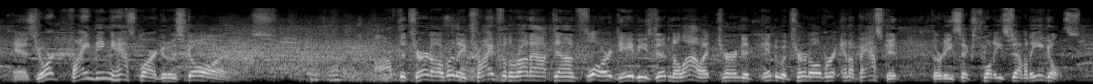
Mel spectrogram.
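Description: A man speaks in a raised, projected voice with a high pitch. Noticeable background noise is present. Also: ordinary pitch variation. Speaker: radio play-by-play announcer. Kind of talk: live sports commentary. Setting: radio broadcast from the arena. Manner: fast, rapid-fire play-by-play.

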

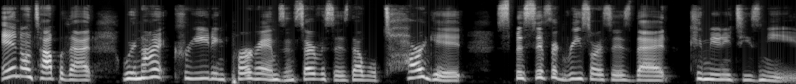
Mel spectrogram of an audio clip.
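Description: A woman with a Virginia accent talks at a moderate pace, her pitch fairly high and her intonation lively. The recording is very clean, with a silent background. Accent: American English (Virginia). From central Virginia (Hanover County). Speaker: environmental justice organizer. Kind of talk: casual chat. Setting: studio.

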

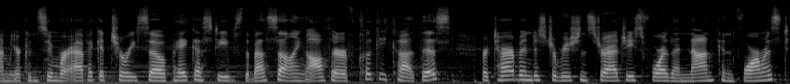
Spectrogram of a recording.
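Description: Over music in the background, a woman with fairly low pitch and fairly even intonation talks very fast, with hardly any pauses. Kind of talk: infomercial call-to-action pitch.

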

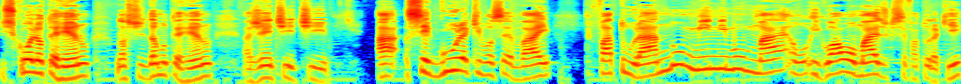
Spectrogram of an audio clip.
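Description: An animated man's high-pitched voice at a moderate pace, lively intonation, in a dry, close sound with no echo and music in the background. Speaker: writer and podcast host, invited speaker. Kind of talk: casual chat.

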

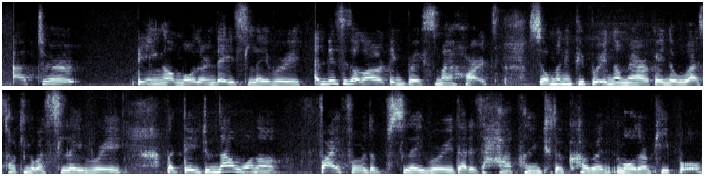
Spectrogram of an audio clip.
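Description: A woman with a Korean accent talks at a moderate pace, her intonation fairly even and her loudness very even. Noticeable background noise is present. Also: medium pitch for a woman. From North Korea. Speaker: defector and activist. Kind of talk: interview.

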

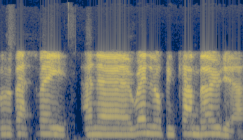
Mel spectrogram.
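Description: In an English accent, a man talks at a moderate pace with a fairly high pitch. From England. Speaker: radio caller. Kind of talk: casual chat. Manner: animated.

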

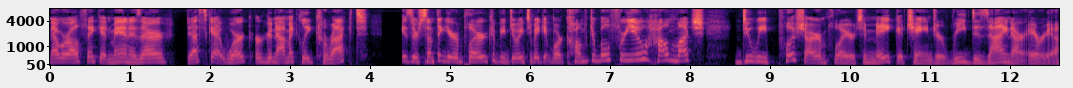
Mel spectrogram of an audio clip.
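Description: With an unremarkable speaking voice, a woman talks at a moderate pace and fairly high pitch, her intonation lively and her loudness very even, in a very clean recording with a silent background. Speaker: radio host. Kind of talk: casual interview.

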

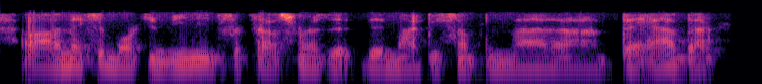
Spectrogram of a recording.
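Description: Very fast and in a flat monotone, a man talks with a very deep, low pitch. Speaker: retail analyst. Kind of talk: radio interview, business analysis. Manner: measured, hesitant.

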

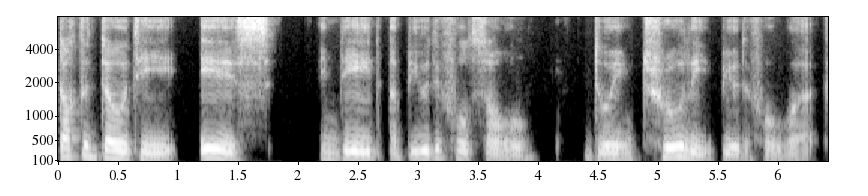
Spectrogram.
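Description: Very slowly, a woman talks in a very deep, low pitch with a dark, mellow tone. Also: ordinary pitch variation. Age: 70s. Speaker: podcast host. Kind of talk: scripted outro; interview.

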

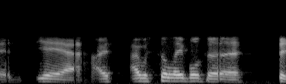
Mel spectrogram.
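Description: A man speaks in a normal speaking voice at a medium pitch. His intonation is fairly even. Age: 30s. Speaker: professional MMA fighter. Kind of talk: radio interview. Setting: phone call.

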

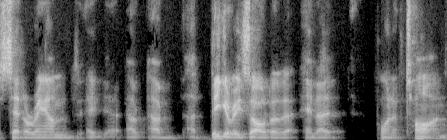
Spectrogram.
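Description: A man with an Australian accent speaks against a quiet background. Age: older. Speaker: property podcast host interviewing. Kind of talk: interview.

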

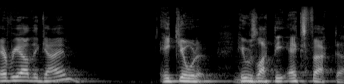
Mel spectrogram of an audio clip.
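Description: Recorded very cleanly against a silent background, a man with a fairly high pitch and a somewhat breathy voice speaks at a very fast pace. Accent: Australian. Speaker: rugby league podcast host, former player. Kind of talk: casual sports chat.

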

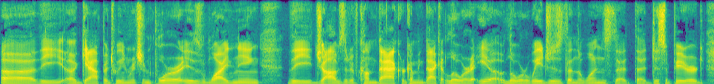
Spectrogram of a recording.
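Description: An American-accented man talks at a moderate pace and medium pitch, with hardly any pauses. His intonation is monotone and flat, and the recording is very clean with a silent background. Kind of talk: panel discussion on politics.

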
